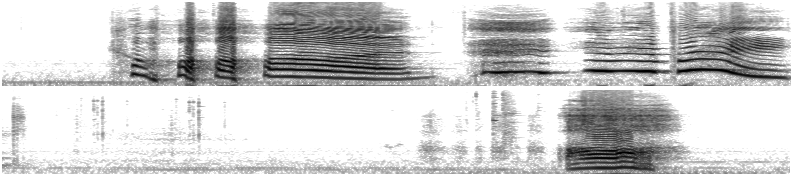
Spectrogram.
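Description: A metal lock pick scrapes and clicks inside a lock.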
